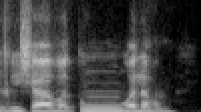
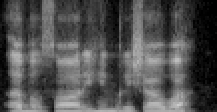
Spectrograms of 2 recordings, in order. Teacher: we have to make that idgham or joining with nasal sound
